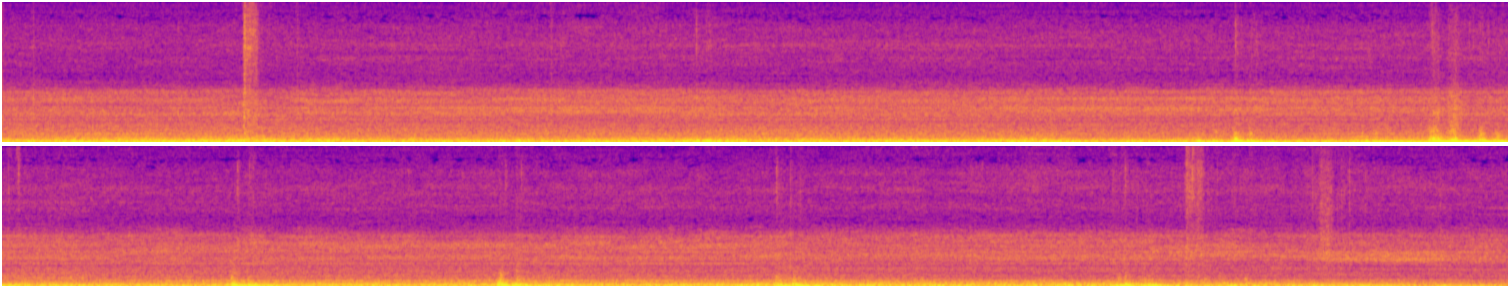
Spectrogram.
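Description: Steady low rumble of a car's tyres and engine heard from inside the cabin while driving, broken by several short, louder low thumps from about halfway through.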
